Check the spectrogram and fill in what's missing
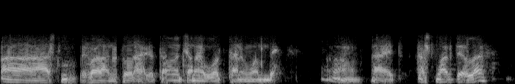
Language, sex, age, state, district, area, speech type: Kannada, male, 60+, Karnataka, Chitradurga, rural, conversation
